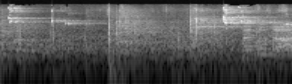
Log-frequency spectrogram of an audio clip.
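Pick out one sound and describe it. A basketball bounces with thumps in an echoing hall.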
